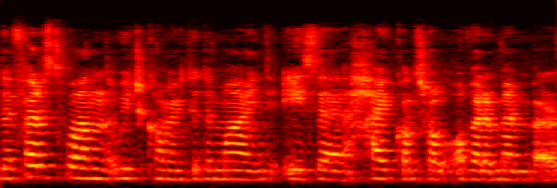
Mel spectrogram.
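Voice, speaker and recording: A woman with a non-native accent at a moderate pace, over noticeable background noise. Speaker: YouTube commentary creator. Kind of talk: casual explainer commentary to camera.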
